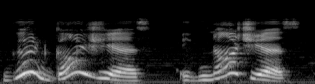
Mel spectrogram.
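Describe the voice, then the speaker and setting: A woman voicing an expressive mother in a children's storybook, exclaiming dramatically at her son. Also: on the high side, extremely slow, breathy edge, highs cut off, voice pushed up, exaggerated voice. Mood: delighted. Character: mother, first delighted, then disgusted with her son. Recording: music playing behind.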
